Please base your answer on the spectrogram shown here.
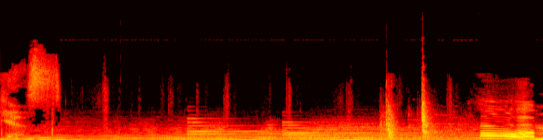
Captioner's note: doorbell ringing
